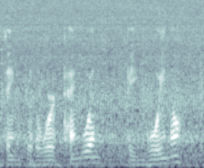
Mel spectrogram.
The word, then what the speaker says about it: pingüino: Same thing for the word penguin, pingüino, pinguino. So you're pronouncing the U.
